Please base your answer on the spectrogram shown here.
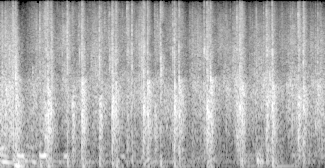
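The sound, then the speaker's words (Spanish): A small group in a studio claps to welcome a guest. The hand claps are uneven and moderately loud, coming in irregular bursts that rise and dip throughout rather than forming a smooth roar. “¿Aplausos?”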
